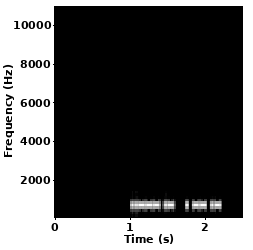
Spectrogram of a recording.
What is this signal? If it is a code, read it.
Morse code, heard as a keyed tone, about 53 wpm, 700 Hz. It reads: 2A EMA
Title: Field Day Exchanges Encore - 50wpm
